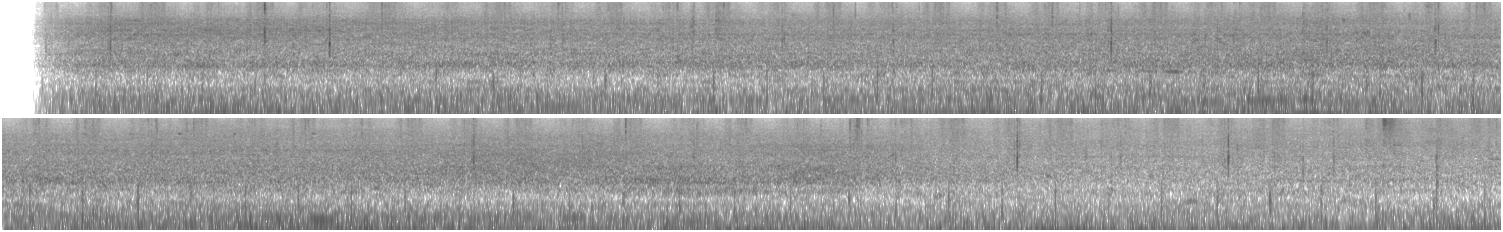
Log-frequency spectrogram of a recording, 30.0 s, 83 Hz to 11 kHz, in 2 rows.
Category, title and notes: Soundscapes > Urban
Walking through the hall and corridor under the station platforms - Warsaw-East International Railway Station
Tascam DR680 Mk2 and two Audio-Technica U851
